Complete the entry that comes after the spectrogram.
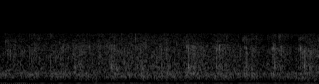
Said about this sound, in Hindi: एक बार दीदी जी के लिए भी तालियां बजाएंगे।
